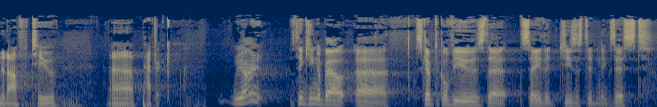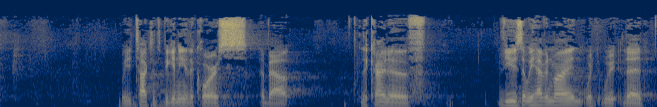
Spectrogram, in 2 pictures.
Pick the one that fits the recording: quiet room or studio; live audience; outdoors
live audience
